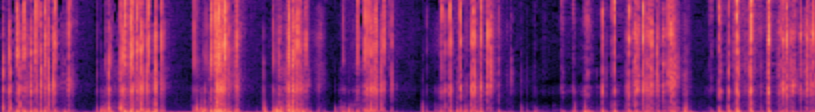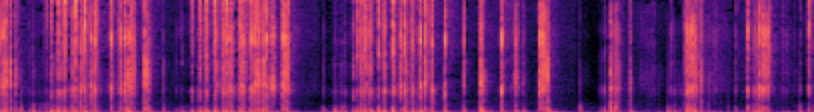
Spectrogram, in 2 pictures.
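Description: Long nails scratch across the ridged face of a red rubber wood-graining rocker. They make a rapid, irregular run of short, raspy strokes, heavy in low rumble with some bright texture. Brief gaps fall between the bursts.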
